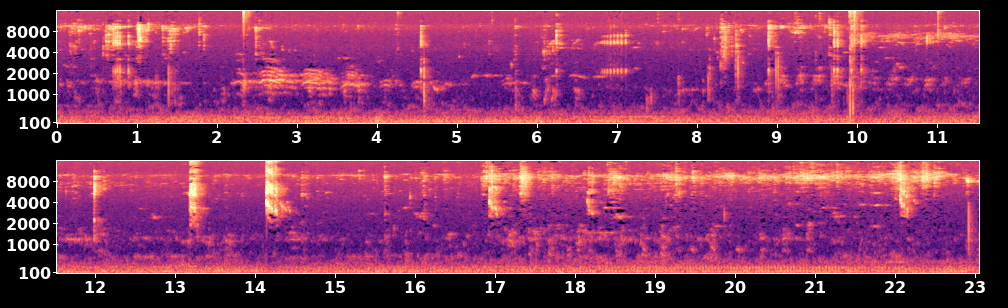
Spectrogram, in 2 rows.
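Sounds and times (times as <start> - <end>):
steady low rumble: 0.0 - 23.0
bird chirps and calls: 13.2 - 13.5, 14.1 - 14.6, 16.8 - 19.3, 21.7 - 22.3.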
